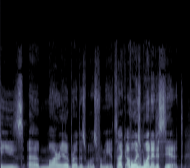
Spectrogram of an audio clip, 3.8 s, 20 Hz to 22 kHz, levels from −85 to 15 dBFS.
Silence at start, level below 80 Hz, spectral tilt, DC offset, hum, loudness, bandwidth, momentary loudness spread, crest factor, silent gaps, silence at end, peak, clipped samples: 0 s; -62 dBFS; -5.5 dB/octave; under 0.1%; none; -20 LUFS; 13 kHz; 16 LU; 16 dB; none; 0.3 s; -4 dBFS; under 0.1%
